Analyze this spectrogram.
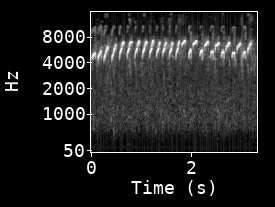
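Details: Oriental white-eye singing the wit-wit part of a training song for captive birds. Shrill upslurred chirps repeat steadily, about six per second, throughout.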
